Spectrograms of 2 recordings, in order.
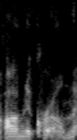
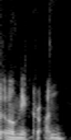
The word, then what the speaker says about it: omicron: think that's good omikrom i've been calling it omnichrome and i know that's wrong i'm sorry what do you pronounce it omnichrome oh that's certainly not right okay i mean the greek letter is omicron and that's what it's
